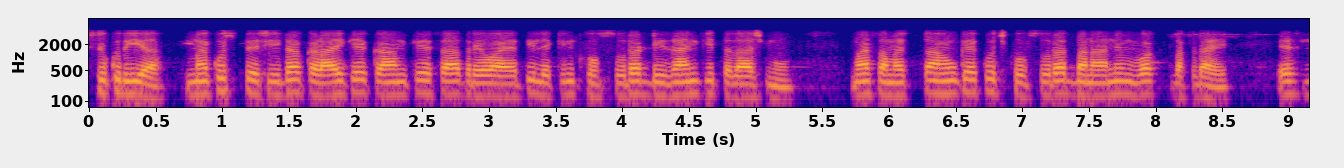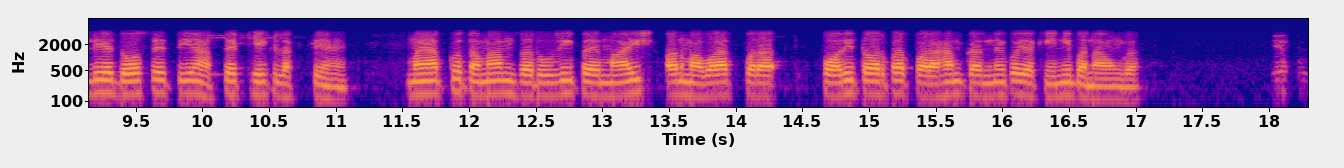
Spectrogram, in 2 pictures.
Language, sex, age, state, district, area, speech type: Urdu, male, 18-30, Maharashtra, Nashik, urban, conversation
